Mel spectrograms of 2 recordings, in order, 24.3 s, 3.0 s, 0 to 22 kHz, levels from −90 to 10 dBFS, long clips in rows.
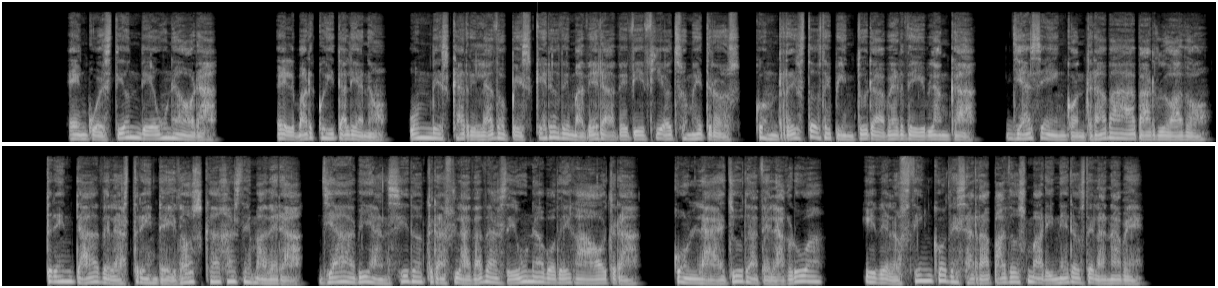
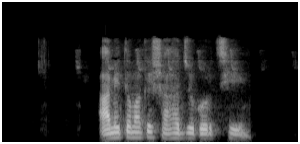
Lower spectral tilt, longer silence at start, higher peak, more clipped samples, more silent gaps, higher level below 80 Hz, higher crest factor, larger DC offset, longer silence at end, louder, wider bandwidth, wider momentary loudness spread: about the same, -4.5 dB/octave vs -4 dB/octave; second, 0.65 s vs 0.95 s; about the same, 0 dBFS vs 0 dBFS; neither; first, 2.23-2.73 s, 3.93-4.06 s, 7.43-7.52 s, 9.83-10.02 s, 12.15-12.58 s, 15.23-15.29 s, 18.60-18.86 s, 20.40-20.73 s vs none; first, -50 dBFS vs -68 dBFS; about the same, 20 dB vs 22 dB; neither; first, 0.75 s vs 0.5 s; about the same, -21 LUFS vs -21 LUFS; first, 16.5 kHz vs 8 kHz; second, 5 LU vs 14 LU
